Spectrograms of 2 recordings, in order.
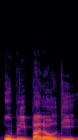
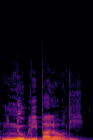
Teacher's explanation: You know that we don't pronounce when you speak the first part, the ne part of the negative form. So here you can just say oublie pas l'ordi instead of n'oublie pas l'ordi.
